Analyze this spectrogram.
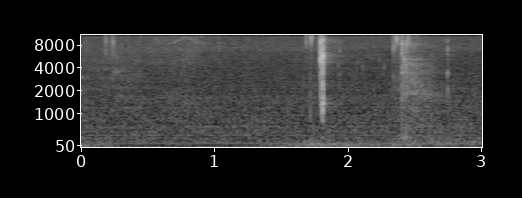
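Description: Someone takes a quiet sip of whiskey: two soft, wet slurping mouth sounds about half a second apart, over a low steady hum with no talking.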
